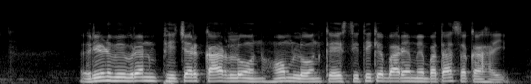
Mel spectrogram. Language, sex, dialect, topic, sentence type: Magahi, female, Southern, banking, statement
